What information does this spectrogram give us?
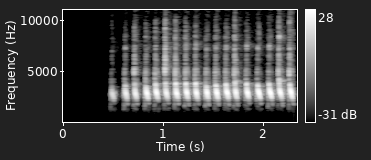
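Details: A golden-bellied gerygone, used as a training voice for other birds, starts with a single chip. A quick, even string of bright, high notes then runs at roughly eight per second on a clean background.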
